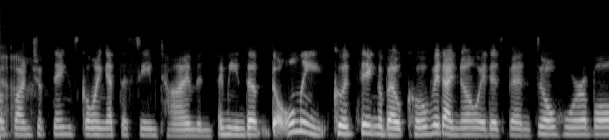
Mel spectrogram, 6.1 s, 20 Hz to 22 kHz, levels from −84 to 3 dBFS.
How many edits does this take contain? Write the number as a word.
three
